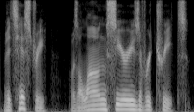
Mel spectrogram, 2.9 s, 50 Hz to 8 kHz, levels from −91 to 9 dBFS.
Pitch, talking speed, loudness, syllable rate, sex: 105 Hz, 185 wpm, -19 LUFS, 5.4 syllables/s, male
